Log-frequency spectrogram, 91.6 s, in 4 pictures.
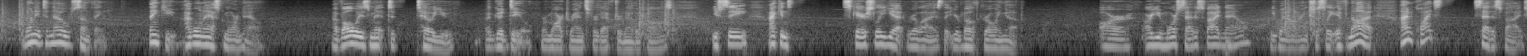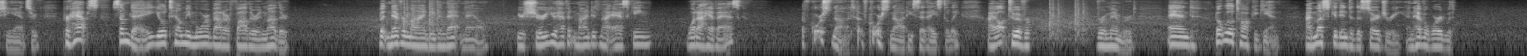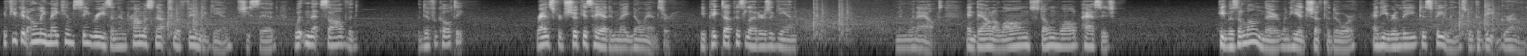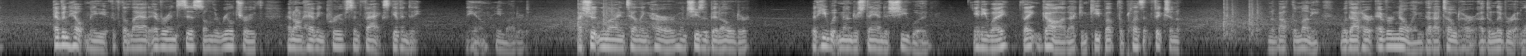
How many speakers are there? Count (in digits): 1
